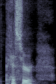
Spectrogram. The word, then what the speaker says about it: PSSR: So out of the box, without even talking about PSSR, or as LL says, we should pronounce pisser, as other people are pronouncing, without even talking about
